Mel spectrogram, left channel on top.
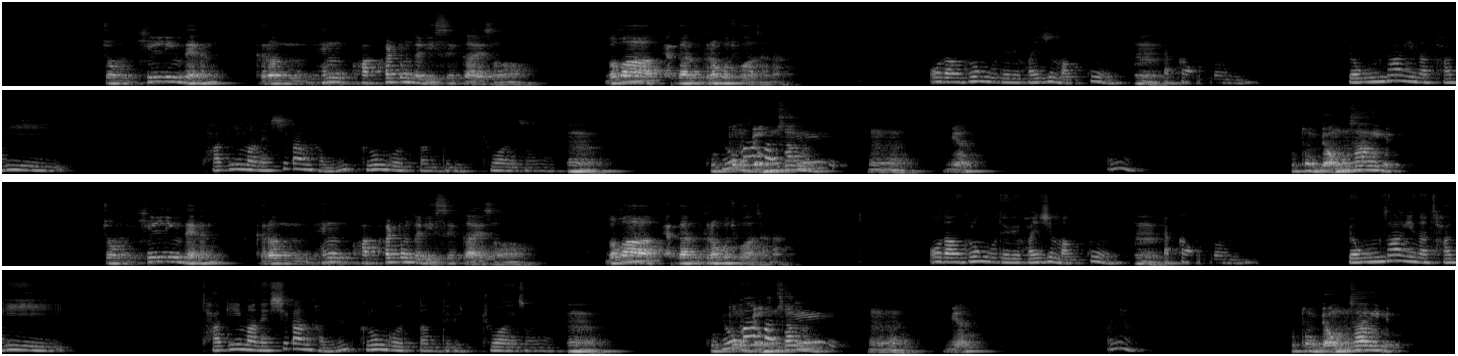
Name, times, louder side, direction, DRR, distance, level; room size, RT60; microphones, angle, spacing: voice 1, 1.0-2.3 2.5-5.3 6.0-7.9 11.3-11.8 20.2-20.7 21.6-22.8 23.2-24.4 27.4-28.4, right 1 dB, 5° left, 4.5 m, -31 dB
voice 2, 6.2-6.6 9.3-11.2 11.6-12.6 13.5-15.2 16.5-20.2 21.7-22.8 23.4-23.6 25.6-26.0 27.9-28.0, right 3 dB, 65° right, 1.1 m, -35 dB
21.5 x 10.0 x 3.9 m
head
